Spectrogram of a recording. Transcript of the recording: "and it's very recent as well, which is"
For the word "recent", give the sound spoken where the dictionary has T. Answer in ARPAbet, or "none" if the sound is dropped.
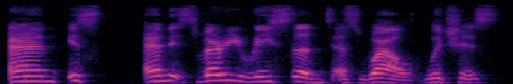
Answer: T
